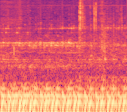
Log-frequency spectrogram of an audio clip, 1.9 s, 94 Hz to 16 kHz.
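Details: 1991 Camaro RS with a 305 V8, idling: deep, uneven, lumpy, stumbling idle caused by bad injectors and a blown head gasket; the engine also overheated quickly.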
